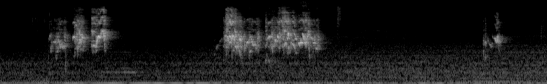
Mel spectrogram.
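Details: Two clusters of sharp, high budgerigar chirps separated by a pause, then one brief final tweet against a quiet background.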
